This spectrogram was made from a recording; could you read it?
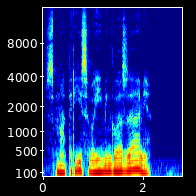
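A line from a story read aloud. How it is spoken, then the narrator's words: Whispered. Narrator (Russian): шепнул Арье голос Сирио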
